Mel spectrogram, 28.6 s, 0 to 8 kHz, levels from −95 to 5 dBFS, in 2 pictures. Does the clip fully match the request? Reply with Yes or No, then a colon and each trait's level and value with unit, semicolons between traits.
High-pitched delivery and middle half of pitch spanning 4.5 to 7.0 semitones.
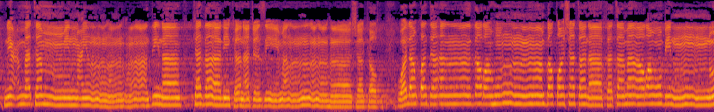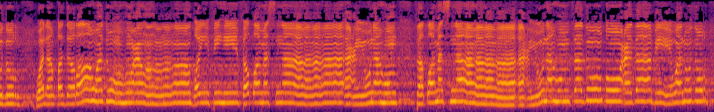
Yes: high, 225 Hz; average, 4.9 semitones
